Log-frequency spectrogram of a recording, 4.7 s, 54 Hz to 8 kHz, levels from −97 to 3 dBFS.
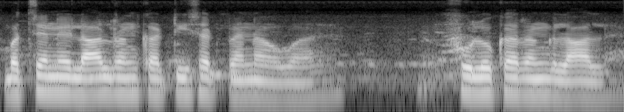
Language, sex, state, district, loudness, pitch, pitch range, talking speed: Hindi, male, Arunachal Pradesh, Lower Dibang Valley, -15 LUFS, 125 Hz, 110-130 Hz, 190 wpm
